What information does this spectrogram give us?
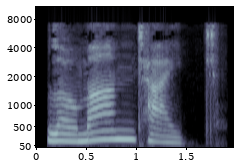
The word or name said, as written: laumontite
